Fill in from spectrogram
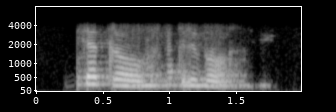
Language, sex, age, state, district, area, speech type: Manipuri, female, 45-60, Manipur, Churachandpur, urban, conversation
